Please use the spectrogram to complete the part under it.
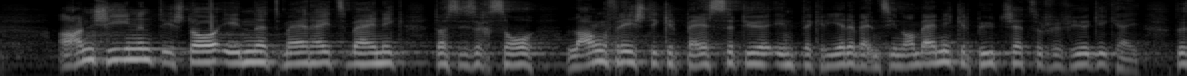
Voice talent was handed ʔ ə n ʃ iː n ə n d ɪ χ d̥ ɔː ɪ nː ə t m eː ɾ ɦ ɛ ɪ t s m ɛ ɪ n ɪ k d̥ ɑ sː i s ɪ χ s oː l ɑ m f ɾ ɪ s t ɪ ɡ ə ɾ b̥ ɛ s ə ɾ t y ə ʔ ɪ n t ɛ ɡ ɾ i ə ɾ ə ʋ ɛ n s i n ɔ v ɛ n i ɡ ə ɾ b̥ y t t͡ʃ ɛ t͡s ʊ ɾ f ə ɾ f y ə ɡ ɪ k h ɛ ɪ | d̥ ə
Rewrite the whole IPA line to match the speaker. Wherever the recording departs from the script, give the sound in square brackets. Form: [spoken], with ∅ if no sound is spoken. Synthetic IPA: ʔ [ɑ] n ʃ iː n ə n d ɪ [ʃ] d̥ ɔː ɪ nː ə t m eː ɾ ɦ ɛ ɪ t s m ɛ ɪ n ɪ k d̥ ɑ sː i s ɪ χ s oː l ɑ [ŋ] f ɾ ɪ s t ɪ ɡ ə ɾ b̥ ɛ s ə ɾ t y ə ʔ ɪ n t ɛ ɡ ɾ i ə ɾ ə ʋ ɛ n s i n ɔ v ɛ n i ɡ ə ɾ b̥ y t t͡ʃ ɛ t͡s ʊ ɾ f ə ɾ f y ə ɡ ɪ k h ɛ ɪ | d̥ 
